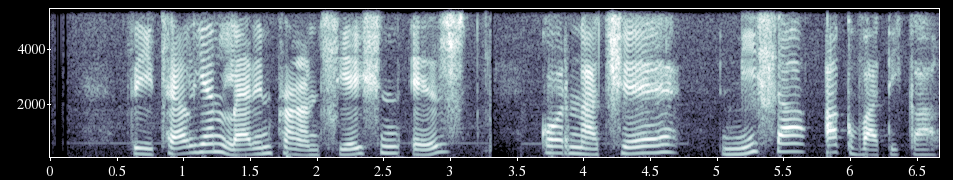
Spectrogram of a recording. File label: latin; Nyssa aquatica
